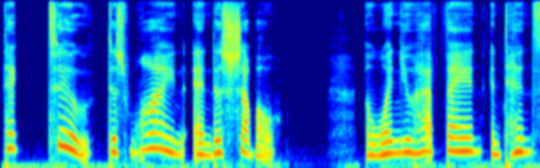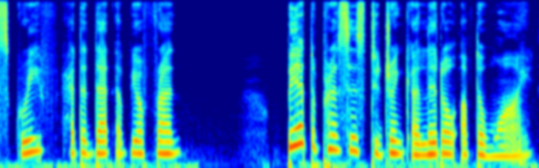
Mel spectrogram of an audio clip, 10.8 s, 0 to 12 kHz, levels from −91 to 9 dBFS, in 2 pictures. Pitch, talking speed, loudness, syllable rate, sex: 220 Hz, 165 wpm, -19 LUFS, 4.4 syllables/s, female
